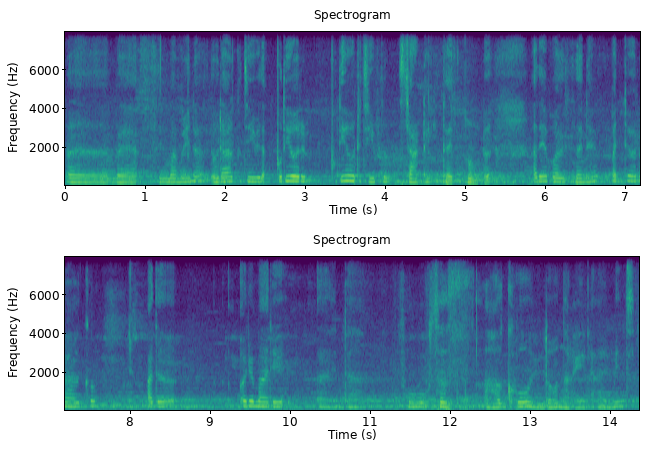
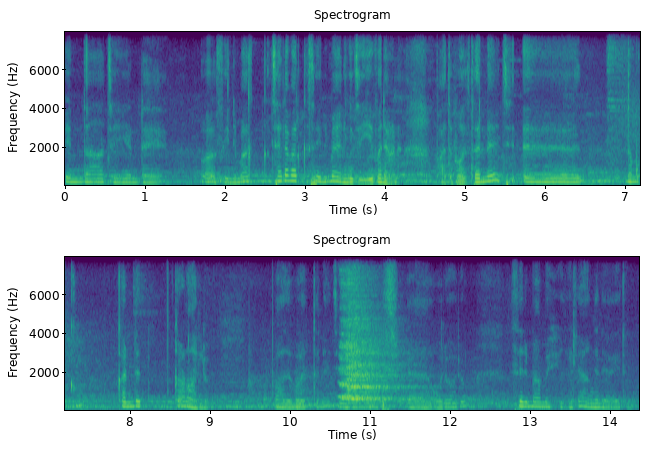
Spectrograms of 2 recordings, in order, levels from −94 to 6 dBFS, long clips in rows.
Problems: background sounds at intervals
